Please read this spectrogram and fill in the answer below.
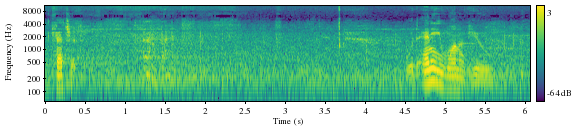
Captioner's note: jury chuckles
